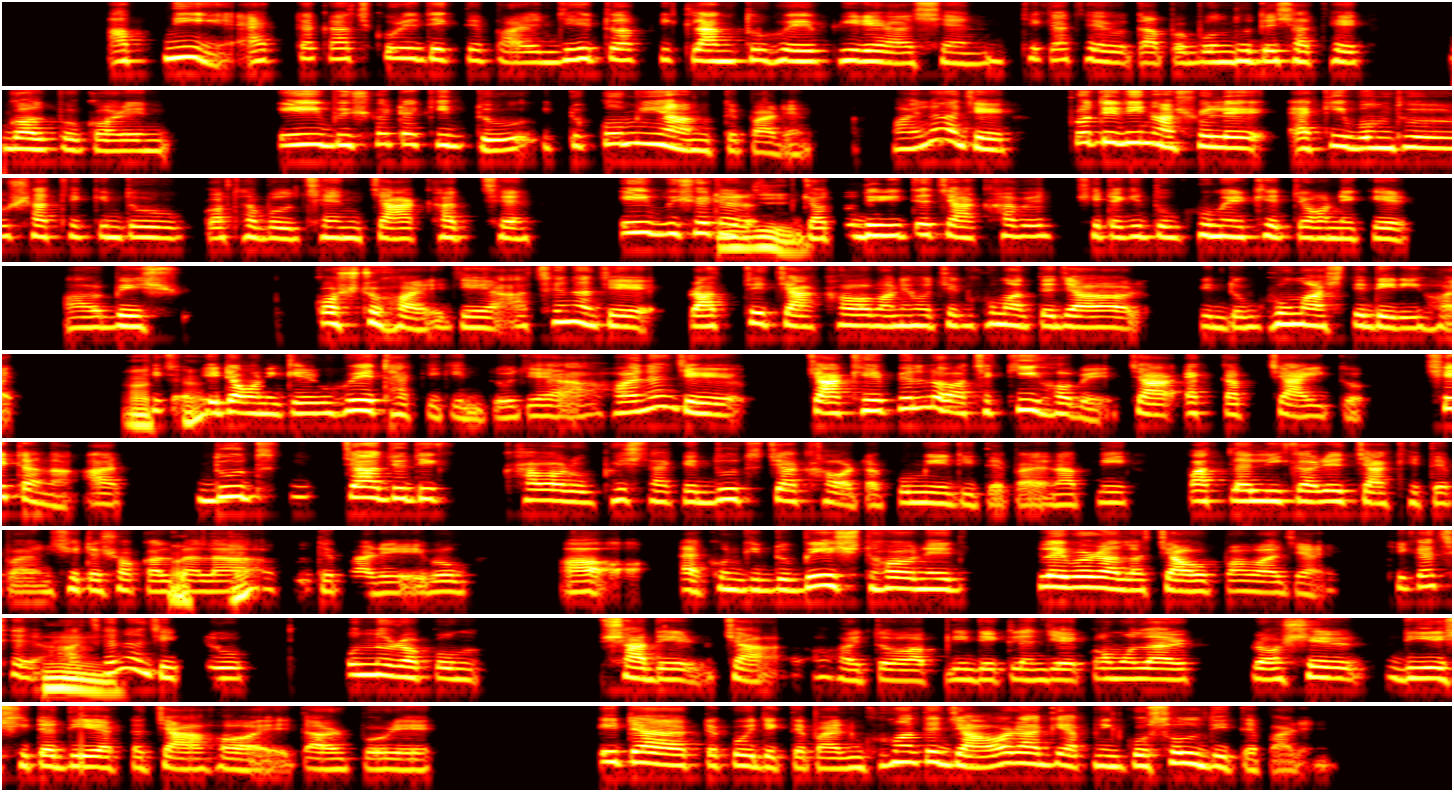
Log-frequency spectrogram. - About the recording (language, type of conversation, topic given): Bengali, advice, নিয়মিত দেরিতে ওঠার কারণে কি আপনার দিনের অনেকটা সময় নষ্ট হয়ে যায়?
- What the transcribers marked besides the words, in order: tapping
